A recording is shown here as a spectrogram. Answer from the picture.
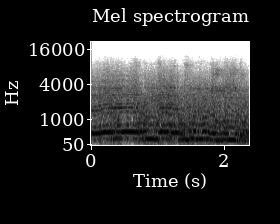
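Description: Live Cretan folk music: a held, gently gliding melody line over plucked-string accompaniment, played loud and continuous.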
